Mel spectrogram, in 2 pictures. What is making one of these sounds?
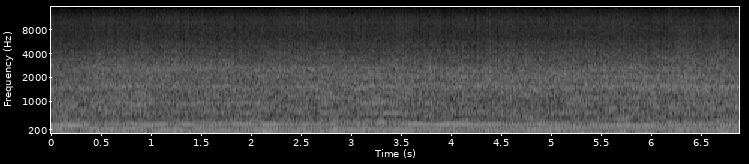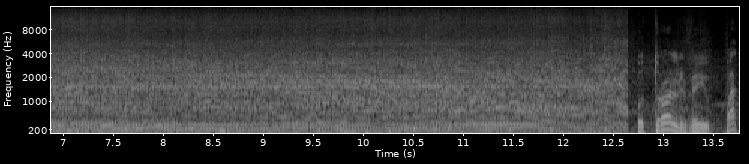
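An off-road vehicle's engine runs steadily as it crawls through mud.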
